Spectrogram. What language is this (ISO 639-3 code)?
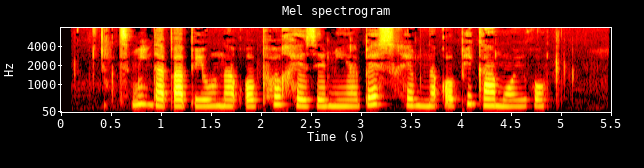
kat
